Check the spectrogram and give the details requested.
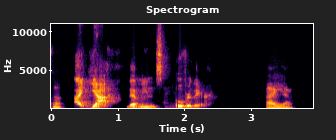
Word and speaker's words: allá: And that word aya, how do you pronounce that? Allá, that means over there.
